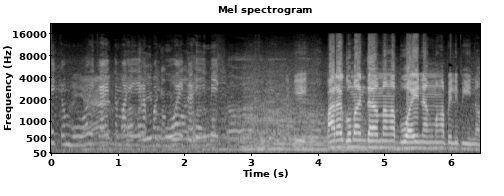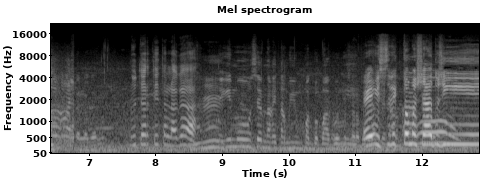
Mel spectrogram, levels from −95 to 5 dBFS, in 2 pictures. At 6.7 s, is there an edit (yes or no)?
yes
